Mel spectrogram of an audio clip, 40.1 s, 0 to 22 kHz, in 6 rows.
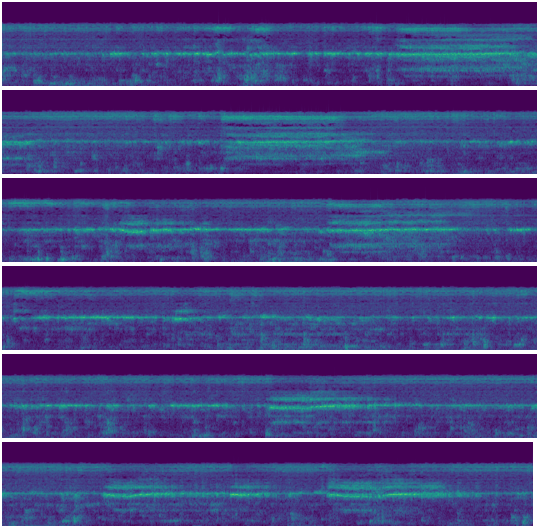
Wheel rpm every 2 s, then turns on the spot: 230, 230, 230, 220, 230, 220, 230, 230, 230, 230, 230, 230, 230, 230, 230, 230, 240, 230, 230, 230.
none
